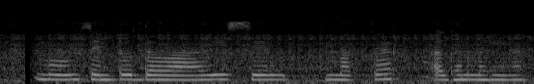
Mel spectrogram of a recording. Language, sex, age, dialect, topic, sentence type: Maithili, female, 18-24, Angika, agriculture, question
